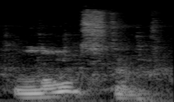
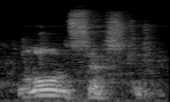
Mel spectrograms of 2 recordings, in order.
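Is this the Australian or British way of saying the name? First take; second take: British; Australian. First: It is said the British way. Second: It is said the Australian way. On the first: It names the town in Britain. "one of those places here, but it's pronounced Launceston" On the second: It names the city in Tasmania. "in Tasmania, there is a place called"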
